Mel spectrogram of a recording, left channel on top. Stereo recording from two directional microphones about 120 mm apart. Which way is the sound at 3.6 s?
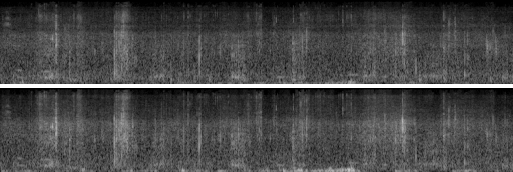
45° right (ahead or behind).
